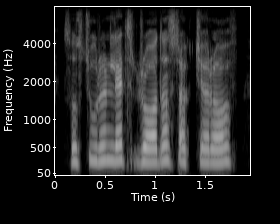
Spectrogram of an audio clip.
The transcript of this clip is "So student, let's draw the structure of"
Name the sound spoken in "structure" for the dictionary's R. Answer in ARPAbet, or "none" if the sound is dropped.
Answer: none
